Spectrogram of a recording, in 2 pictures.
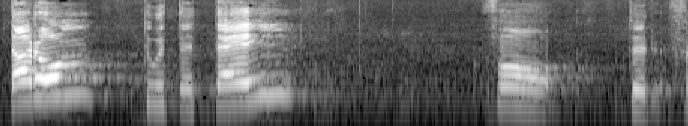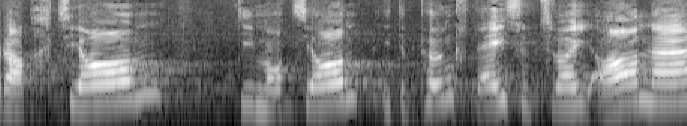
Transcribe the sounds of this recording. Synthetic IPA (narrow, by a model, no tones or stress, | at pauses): d̥ɑɾʊmtuətətɛɪl | fo | d̥əɾfɾɑkt͡sjoːn | d̥imɔt͡sjoːnid̥əpʰɵŋkχtɛɪsut͡sʋœʏʔɑːnæː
